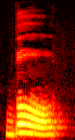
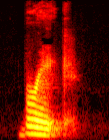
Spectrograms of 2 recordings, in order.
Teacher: Your tongue can be in position for the R, as you start the B. The position for the R is front of tongue pulled back and up. Lips flare. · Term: BR consonant cluster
